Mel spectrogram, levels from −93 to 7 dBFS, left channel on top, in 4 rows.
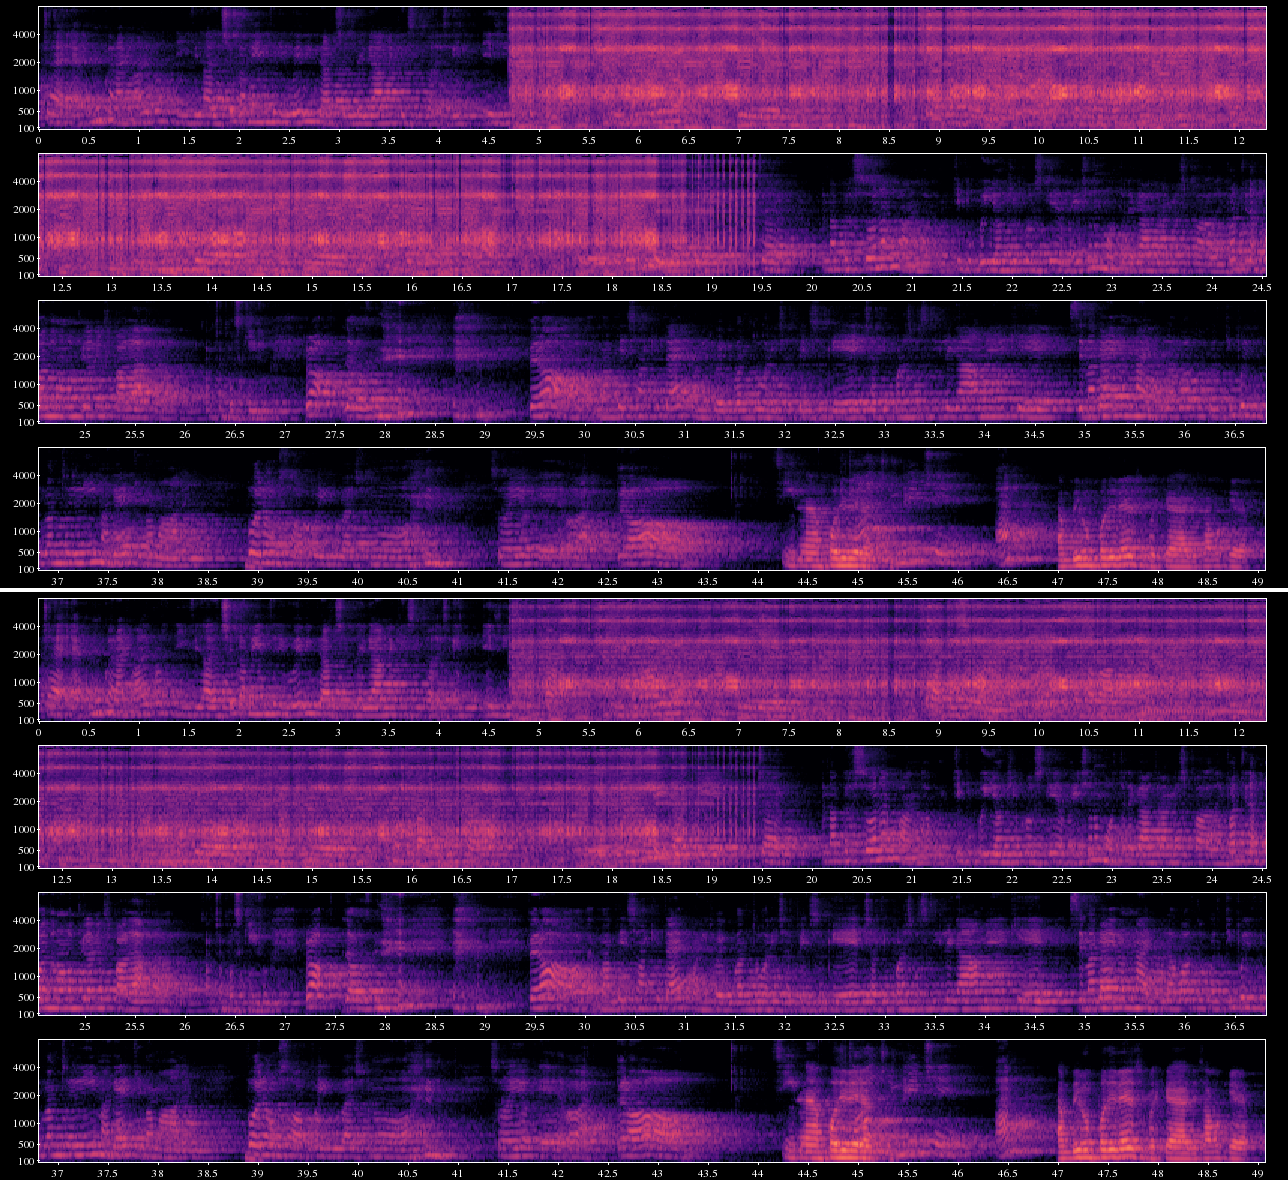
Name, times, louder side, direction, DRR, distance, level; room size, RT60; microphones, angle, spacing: voice 1, 0.0-6.5 7.0-8.0 8.9-11.1 12.0-12.3 13.2-15.5 15.7-16.9 17.7-19.2 19.5-19.7 20.1-25.9 26.2-38.4 38.9-40.9 41.4-43.4 44.2-46.0 46.4-46.6, right 1 dB, 10° right, 2 dB, 3.9 m, -41 dB
sound 1, 4.7-19.4, left 7 dB, 75° left, 0.7 m, -30 dB
sound 2, 10.4-15.3, left 1 dB, 20° left, 1.5 m, -46 dB
voice 2, 44.3-45.2 47.0-48.9, right 4 dB, 60° right, 12 dB, 0.6 m, -29 dB
24.0 x 16.5 x 9.0 m, 2.2 s
head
